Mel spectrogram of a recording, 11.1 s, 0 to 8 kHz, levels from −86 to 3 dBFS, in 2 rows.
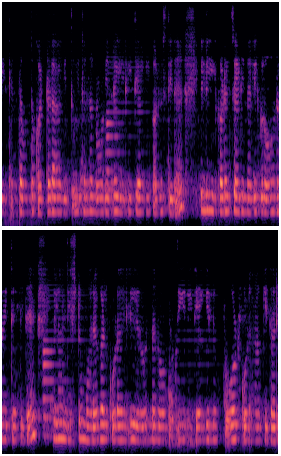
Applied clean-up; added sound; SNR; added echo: neural mask model DeepFilterNet 3.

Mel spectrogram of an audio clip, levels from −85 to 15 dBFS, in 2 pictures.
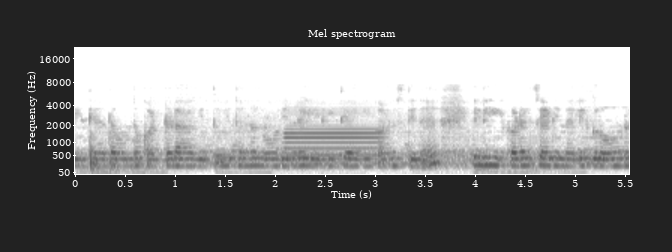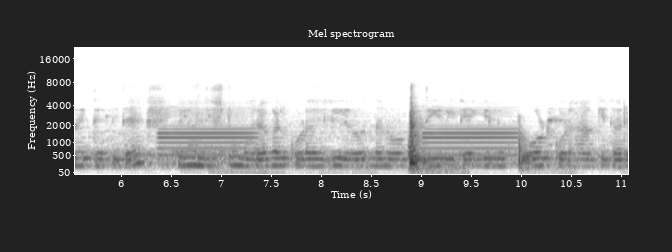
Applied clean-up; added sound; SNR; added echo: none; Wind instrument, woodwind instrument; 9 dB; reverberation time 0.3 s.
